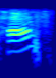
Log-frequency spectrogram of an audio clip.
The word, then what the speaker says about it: Hoff: friends peter um hoff i i want to say huff but it's hoff and his wife eunice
